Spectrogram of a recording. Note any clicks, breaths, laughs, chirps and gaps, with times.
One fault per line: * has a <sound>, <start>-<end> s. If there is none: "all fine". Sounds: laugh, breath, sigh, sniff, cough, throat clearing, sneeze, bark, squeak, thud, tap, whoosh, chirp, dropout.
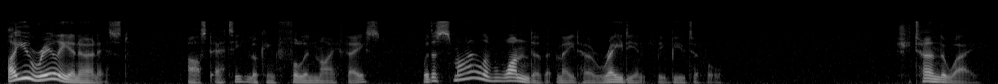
all fine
